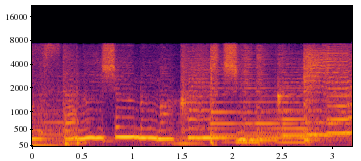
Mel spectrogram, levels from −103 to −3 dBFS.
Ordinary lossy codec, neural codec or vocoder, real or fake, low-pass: none; codec, 16 kHz, 0.5 kbps, X-Codec, HuBERT features, trained on balanced general audio; fake; 7.2 kHz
